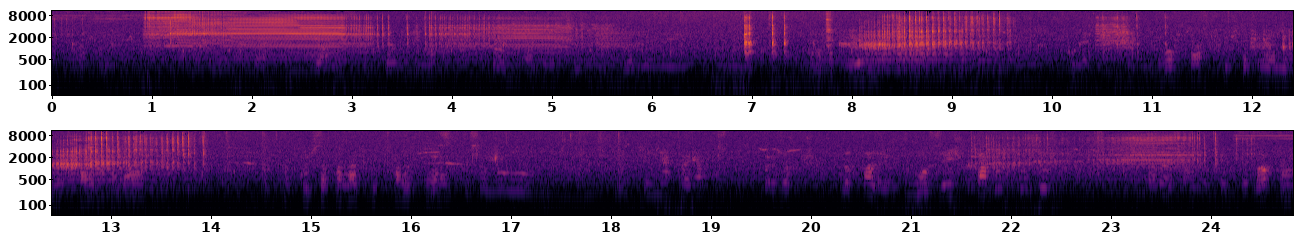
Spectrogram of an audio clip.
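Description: A wooden gate creaks on its hinges as it swings back and forth.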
